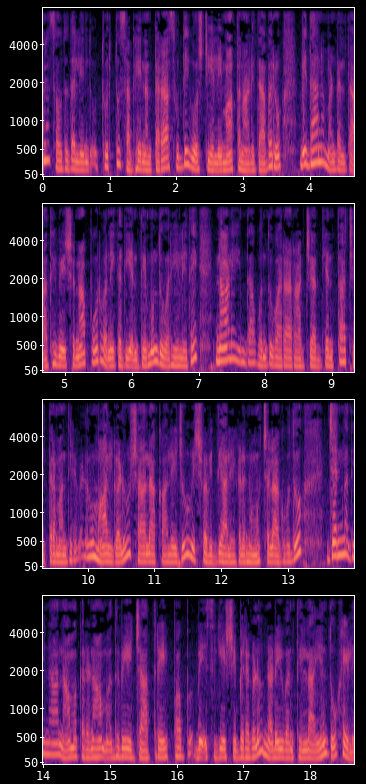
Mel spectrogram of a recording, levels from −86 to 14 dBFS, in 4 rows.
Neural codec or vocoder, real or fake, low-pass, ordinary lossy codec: none; real; 7.2 kHz; MP3, 48 kbps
